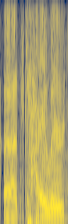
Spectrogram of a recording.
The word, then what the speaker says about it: Tyler: My name is Tyler, T-Y-L-E-R. I'm calling with Cardiff. It's spelled C-A-R-D-I-F-F, as in Frank. – C-A-R-D-I-F-F.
